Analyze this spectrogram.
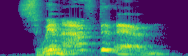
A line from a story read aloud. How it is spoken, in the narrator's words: screamed the Gryphon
